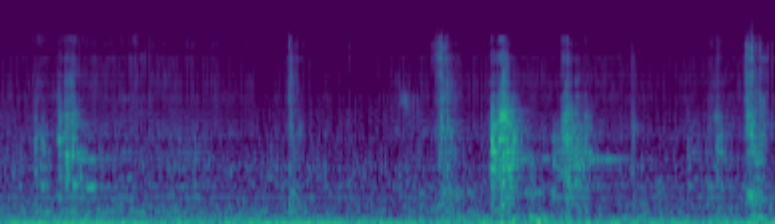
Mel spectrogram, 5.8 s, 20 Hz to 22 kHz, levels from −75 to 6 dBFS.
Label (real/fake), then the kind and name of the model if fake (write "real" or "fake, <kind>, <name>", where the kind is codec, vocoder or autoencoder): fake, vocoder, BigVGAN v2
